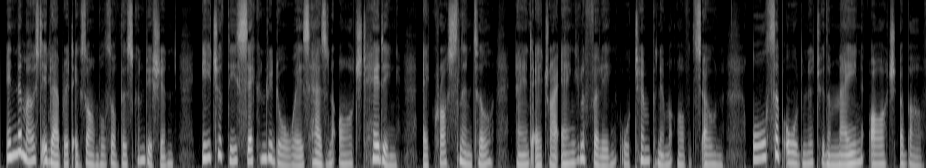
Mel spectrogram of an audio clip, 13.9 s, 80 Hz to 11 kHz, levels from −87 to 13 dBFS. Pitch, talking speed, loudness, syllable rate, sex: 160 Hz, 155 wpm, -24 LUFS, 5.2 syllables/s, female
